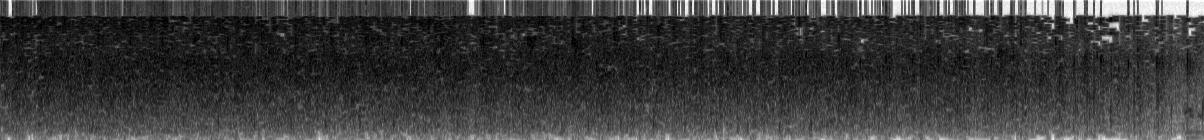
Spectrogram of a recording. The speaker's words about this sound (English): I want to give them both a big, big round of applause.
